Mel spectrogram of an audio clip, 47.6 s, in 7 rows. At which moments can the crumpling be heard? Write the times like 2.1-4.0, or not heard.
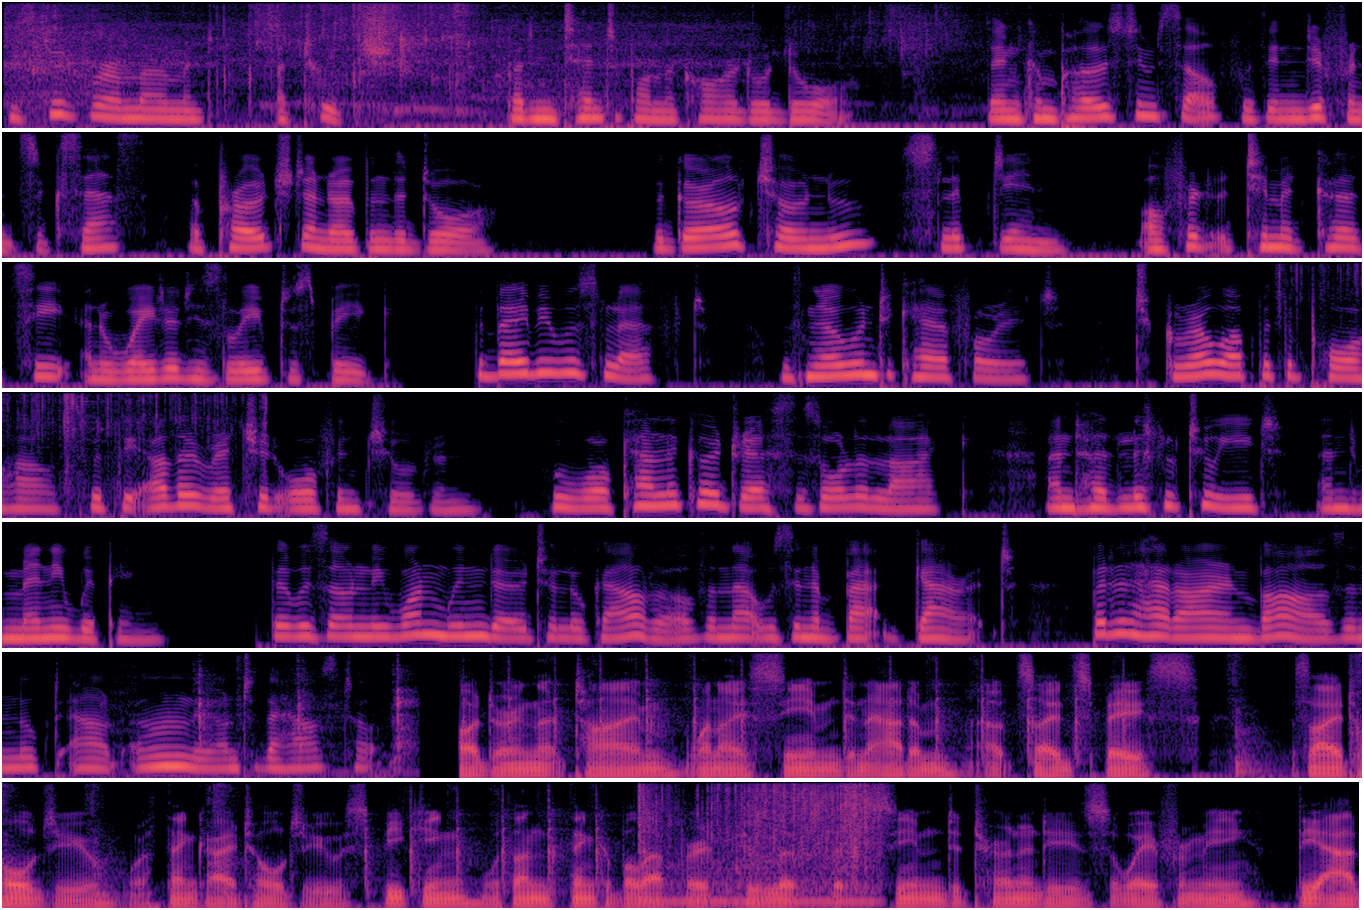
1.1-2.5, 19.9-21.8, 44.0-45.2.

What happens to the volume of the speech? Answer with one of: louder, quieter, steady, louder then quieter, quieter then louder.
steady.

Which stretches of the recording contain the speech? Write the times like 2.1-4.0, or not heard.
0.0-9.4, 10.1-47.5.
